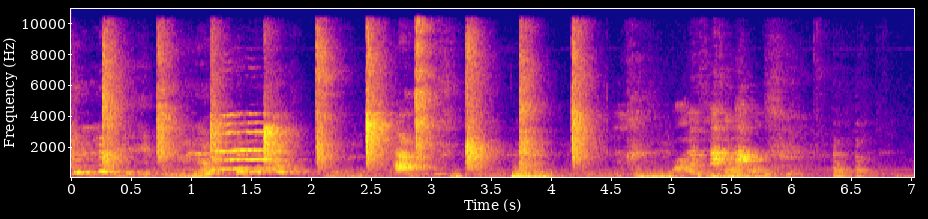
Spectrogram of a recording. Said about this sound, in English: Dogs are barking.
